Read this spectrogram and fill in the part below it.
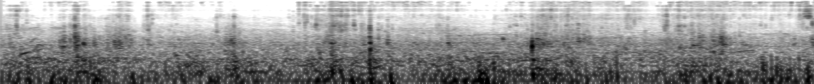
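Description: Outdoors among many boats on shallow water, wind buffets the microphone and water washes and splashes continuously, with faint boat sounds in the background.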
